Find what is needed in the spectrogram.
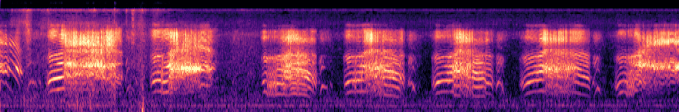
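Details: Repeated high-pitched wailing cry bursts with brief breaths between them and light room noise: a typical infant cry.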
